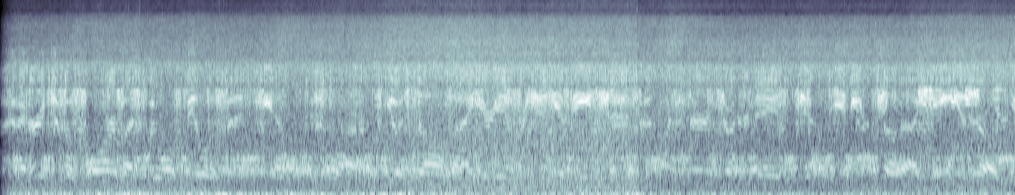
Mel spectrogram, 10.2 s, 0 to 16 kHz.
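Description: A distant station's single-sideband voice coming through the speaker of a Xiegu G90 HF transceiver on 17 meters. It is thin and garbled, heard over steady band noise.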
